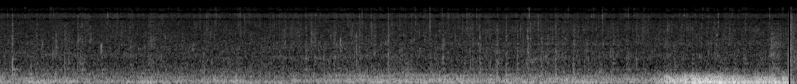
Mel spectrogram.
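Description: Heavy monsoon rain pouring onto a flooded courtyard and roofs: a steady dense hiss and patter. Near the end a louder low rumble swells for about a second.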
